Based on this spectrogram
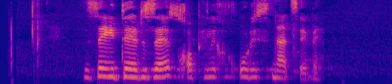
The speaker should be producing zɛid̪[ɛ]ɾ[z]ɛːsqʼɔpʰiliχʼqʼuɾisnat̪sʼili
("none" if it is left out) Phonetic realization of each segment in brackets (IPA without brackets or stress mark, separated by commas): ɛ, z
